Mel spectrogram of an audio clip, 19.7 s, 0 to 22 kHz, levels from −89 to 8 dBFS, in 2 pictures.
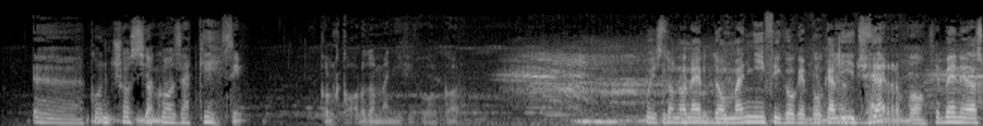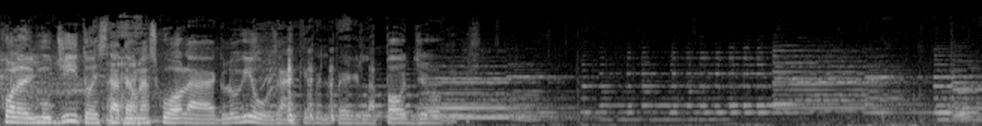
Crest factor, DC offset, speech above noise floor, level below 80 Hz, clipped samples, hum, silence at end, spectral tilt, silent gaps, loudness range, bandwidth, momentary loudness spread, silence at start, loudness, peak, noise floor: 20 dB; under 0.1%; 32 dB; -54 dBFS; under 0.1%; none; 0 s; -5.5 dB/octave; none; 19 LU; 13.5 kHz; 22 LU; 0.3 s; -22 LUFS; -4 dBFS; -54 dBFS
